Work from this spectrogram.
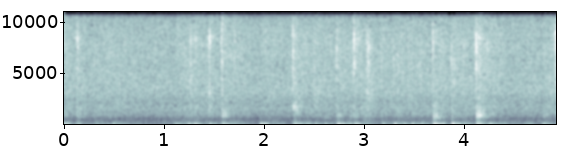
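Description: Fingertips type on the black plastic keys of a laptop keyboard, producing a quiet, irregular stream of soft, low, muffled key thuds with faint bright clicking edges. Each keystroke is short and dies away almost immediately.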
